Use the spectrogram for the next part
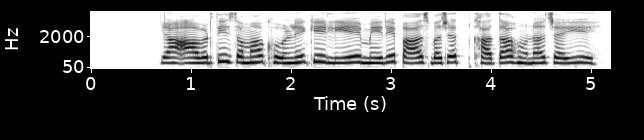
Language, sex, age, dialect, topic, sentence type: Hindi, female, 18-24, Marwari Dhudhari, banking, question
